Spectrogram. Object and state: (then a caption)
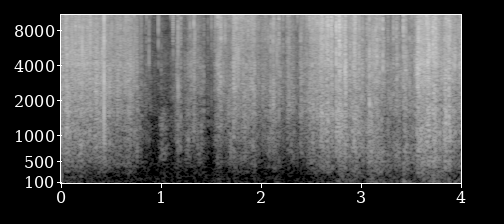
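Tissue paper sheet being folded. A thin, already-folded polka dot tissue paper sheet is folded again and its creases are pressed down with the fingertips. The result is a steady, bright crinkling and rustling, mostly high-pitched with almost no low end, rising and falling in short papery bursts.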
